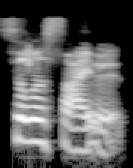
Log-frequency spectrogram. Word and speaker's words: psilocybin: yeah yeah how do you say it say psilocybin psilocybin psilocybin facilitator and I I do remember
